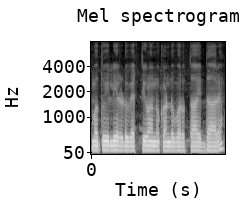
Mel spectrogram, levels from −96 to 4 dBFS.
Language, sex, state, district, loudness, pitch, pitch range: Kannada, male, Karnataka, Bidar, -14 LUFS, 115 Hz, 110-120 Hz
